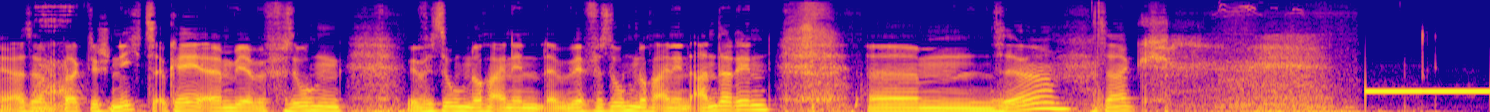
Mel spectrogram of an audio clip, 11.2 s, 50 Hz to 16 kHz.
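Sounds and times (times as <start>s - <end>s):
speech: 0.0s - 8.9s
pure sine-wave test tone at a mid-range pitch: 10.2s - 11.1s.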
